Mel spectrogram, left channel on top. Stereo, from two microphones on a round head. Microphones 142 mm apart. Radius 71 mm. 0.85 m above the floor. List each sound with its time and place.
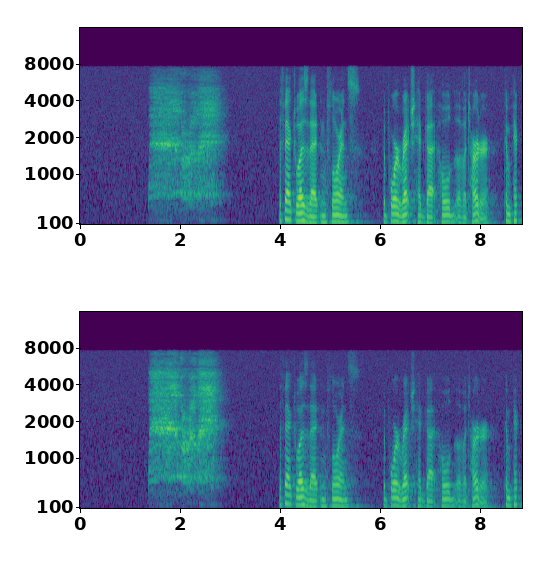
1.4 s a shout: 30° right (ahead or behind), 3 m
4.0 s a man speaking: 50° left (ahead or behind), 0.6 m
